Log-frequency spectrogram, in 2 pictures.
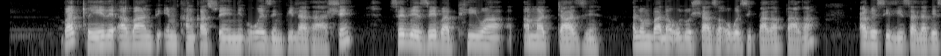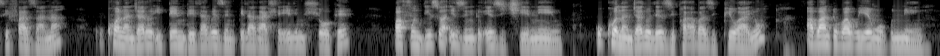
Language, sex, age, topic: North Ndebele, male, 36-49, health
